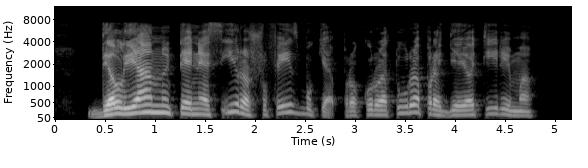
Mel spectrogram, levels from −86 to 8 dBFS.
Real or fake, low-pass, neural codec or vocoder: real; 7.2 kHz; none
